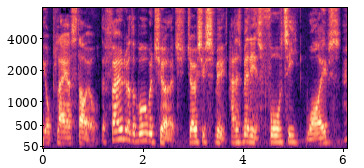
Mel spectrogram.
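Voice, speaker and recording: With noticeable background noise behind him, a man speaks in an animated tone with lively intonation. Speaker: news show host. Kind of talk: casual news commentary. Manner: informal, animated.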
